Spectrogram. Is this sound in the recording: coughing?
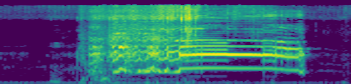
no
